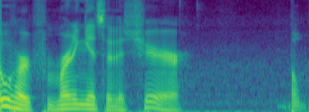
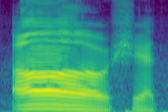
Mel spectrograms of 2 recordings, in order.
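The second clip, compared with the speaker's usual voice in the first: startled; 2 semitones lower, 8 dB louder than usual. Real, not acted. Realizing chair destroyed.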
